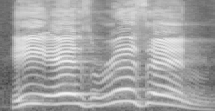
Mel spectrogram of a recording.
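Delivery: very loud, booming, rising, stretched-out swooping call. Leading a call-and-response with the audience: loud. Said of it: "Now we're gonna do it loud".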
